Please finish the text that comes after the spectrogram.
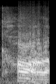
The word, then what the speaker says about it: Kara: And Kara, yes, it's pronounced Kara.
